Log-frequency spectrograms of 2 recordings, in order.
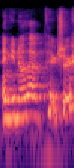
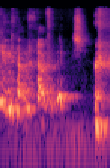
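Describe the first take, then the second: First: Real giggle creeping into the words; starting to laugh. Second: High, slow words squeezed through real laughter; laughing too hard. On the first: Friend starting a funny story, starting to laugh. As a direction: begin the story as laughter takes over. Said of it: "I would start laughing too hard". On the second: Storyteller retrying her line, laughing too hard. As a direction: struggle to get it out while cracking up. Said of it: "Already doing it". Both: Real, not acted.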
